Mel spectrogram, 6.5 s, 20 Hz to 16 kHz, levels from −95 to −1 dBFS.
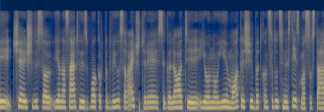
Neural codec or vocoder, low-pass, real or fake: codec, 24 kHz, 0.9 kbps, WavTokenizer, large speech release; 10.8 kHz; fake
